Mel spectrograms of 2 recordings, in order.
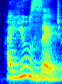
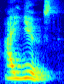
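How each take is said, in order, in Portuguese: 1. O som final do d é claramente pronunciado. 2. A terminação é suave e o d é omitido. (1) "Ele não vai ficar I used" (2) "Ele é bem suave no final"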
